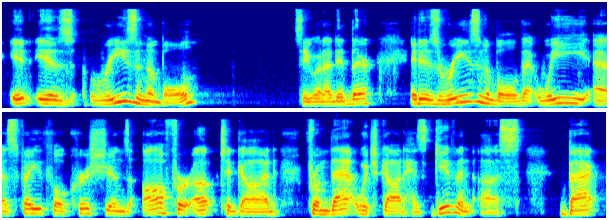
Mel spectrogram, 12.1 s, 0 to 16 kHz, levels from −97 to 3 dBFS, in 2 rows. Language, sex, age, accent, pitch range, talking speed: English, male, 30-49, American, 120-160 Hz, 140 wpm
